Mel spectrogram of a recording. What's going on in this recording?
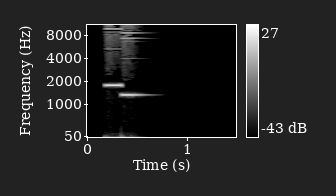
Computer Chimes - Notification
Please enjoy in your own projects! Made in Reason 8.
